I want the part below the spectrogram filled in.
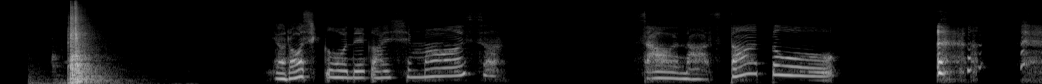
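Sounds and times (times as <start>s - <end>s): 
sauna door sliding rub: 0.3s - 1.3s
speech: 2.8s - 5.1s, 6.4s - 8.4s.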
